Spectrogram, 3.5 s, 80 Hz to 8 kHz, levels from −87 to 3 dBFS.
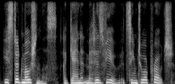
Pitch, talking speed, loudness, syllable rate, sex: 220 Hz, 205 wpm, -17 LUFS, 5.2 syllables/s, female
